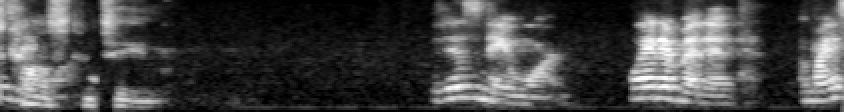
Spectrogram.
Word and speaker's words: Namor: and it's Namor, it's It is Constantine. It is Namor.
